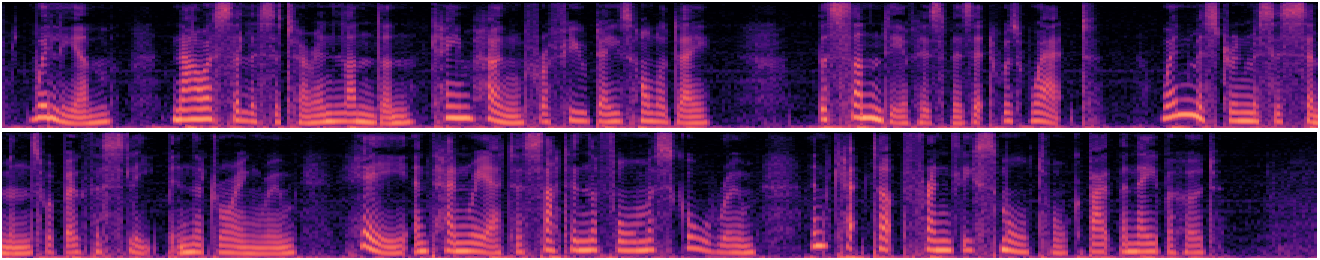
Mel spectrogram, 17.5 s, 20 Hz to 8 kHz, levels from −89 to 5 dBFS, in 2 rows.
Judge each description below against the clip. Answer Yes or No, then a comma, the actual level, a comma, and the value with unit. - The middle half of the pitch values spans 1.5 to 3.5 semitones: No, wide, 5.4 semitones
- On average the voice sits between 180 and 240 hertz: Yes, medium, 185 Hz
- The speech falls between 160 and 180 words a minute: Yes, average, 170 wpm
